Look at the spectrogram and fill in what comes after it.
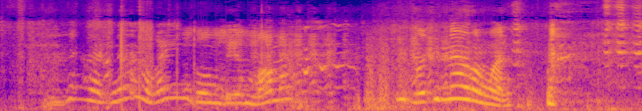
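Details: Nigerian goat on a homestead during kidding season, around a birth: wavering, harmonic bleats rise and fall in quick succession, mixed with people talking nearby.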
